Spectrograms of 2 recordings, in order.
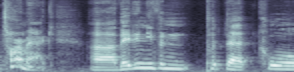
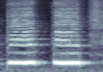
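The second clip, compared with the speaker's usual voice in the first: high, loud mock truck beeps; imitated reversing beeps; 13 dB louder than usual. Telling how the cart backs up, high loud imitated beeps. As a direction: beep shrilly like a backup alarm.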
